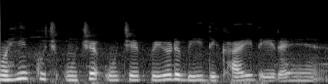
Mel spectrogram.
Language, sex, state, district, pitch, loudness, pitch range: Hindi, female, Delhi, New Delhi, 200 Hz, -17 LUFS, 180-220 Hz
